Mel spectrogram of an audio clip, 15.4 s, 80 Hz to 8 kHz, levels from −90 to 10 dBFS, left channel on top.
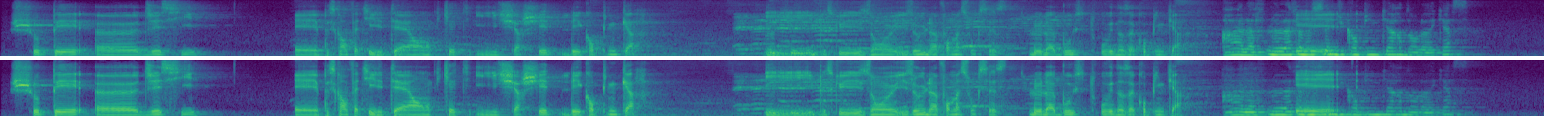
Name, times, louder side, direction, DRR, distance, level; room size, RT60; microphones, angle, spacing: voice 1, 0.1-2.0 2.9-6.5 7.7-11.9 13.0-13.3, right 6 dB, 35° right, 0.3 m, -22 dB
sound 1, 2.9-12.0, equal, 10° left, 5.9 m, -38 dB
voice 2, 7.6-8.3 12.2-14.6, left 2 dB, 75° left, 0.8 m, -23 dB
14.5 x 8.9 x 6.8 m
head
